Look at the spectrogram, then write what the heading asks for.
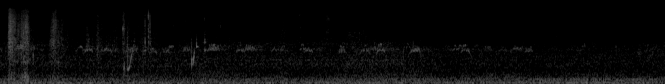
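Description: A few faint clicks, then a bird calling in a run of short, evenly spaced chirps, about three a second, for several seconds.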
